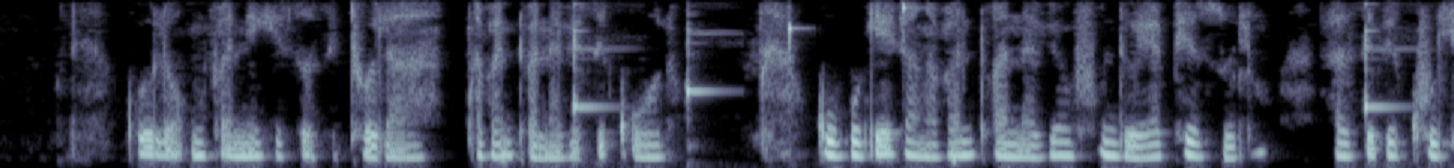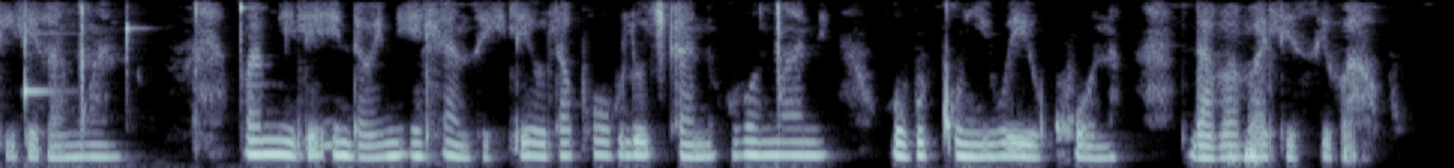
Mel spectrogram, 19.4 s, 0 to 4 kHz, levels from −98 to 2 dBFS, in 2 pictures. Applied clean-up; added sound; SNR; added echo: classical method log-MMSE.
